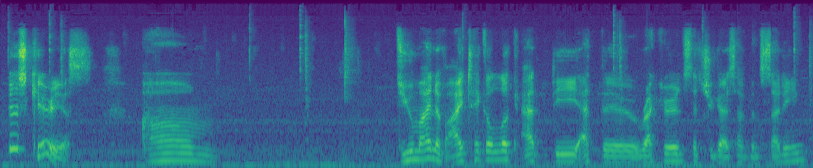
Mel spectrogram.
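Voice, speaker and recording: A man's voice: medium pitch, lively intonation, unhurried, pauses often, darkish tone, slight background noise. A man playing a tabletop game, asking short, curious questions. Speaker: player. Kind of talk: casual play at a tabletop game.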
